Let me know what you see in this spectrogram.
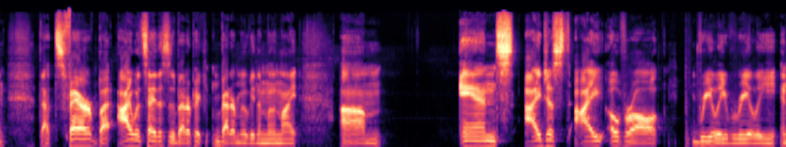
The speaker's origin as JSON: {"language": "English", "country": "United States", "said": "we are American"}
